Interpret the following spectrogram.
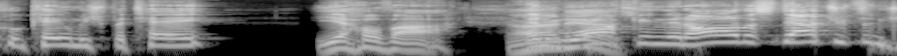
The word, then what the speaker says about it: Yehovah: the Vatican junk box Yehovah with the full vowels that was known to be the pronunciation of his name it is it is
